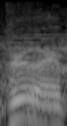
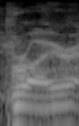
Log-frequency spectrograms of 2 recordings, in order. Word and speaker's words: Breuer: Number 12, Annabelle Brewer, picking up her second foul. That's also Germany's second team foul. Or Breuer, as they corrected us on the pronunciation.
